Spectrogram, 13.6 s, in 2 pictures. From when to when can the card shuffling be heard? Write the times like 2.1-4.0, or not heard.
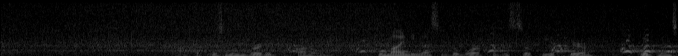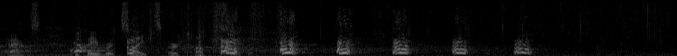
not heard.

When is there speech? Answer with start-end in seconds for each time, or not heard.
1.8-9.3.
